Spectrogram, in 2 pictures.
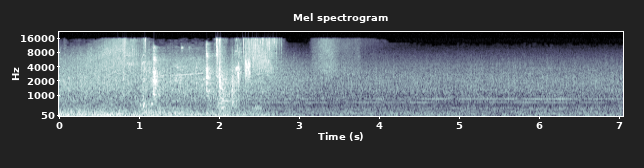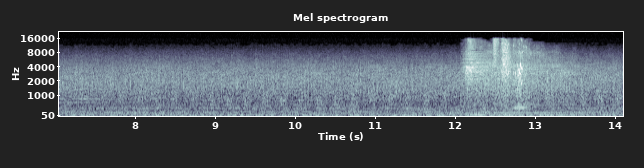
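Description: Game menu chimes and beeps sound in short bursts.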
